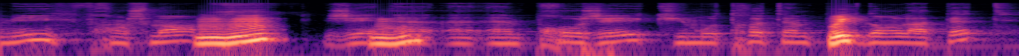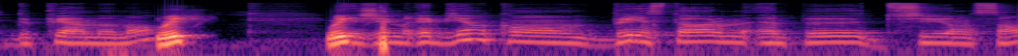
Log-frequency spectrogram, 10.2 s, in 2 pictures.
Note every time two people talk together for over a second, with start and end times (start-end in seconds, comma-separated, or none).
none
